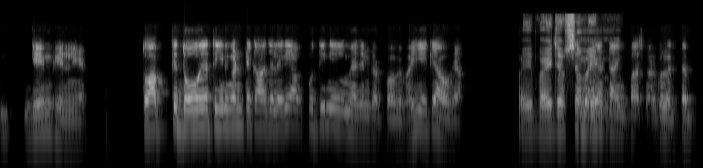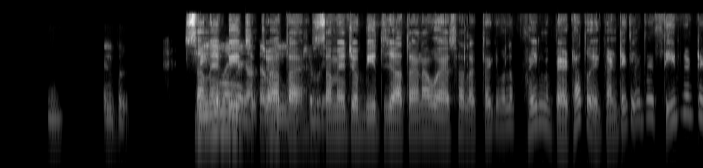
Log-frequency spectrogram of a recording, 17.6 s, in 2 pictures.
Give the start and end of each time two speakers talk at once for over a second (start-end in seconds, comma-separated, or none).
11.2-12.9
